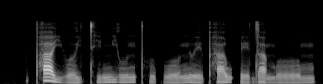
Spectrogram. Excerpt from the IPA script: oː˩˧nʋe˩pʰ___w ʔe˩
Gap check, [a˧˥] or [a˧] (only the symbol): a˧˥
